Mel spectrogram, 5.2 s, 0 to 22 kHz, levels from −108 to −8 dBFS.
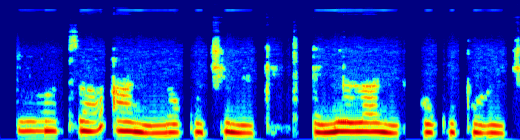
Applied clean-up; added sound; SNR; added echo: none; none; none; none.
